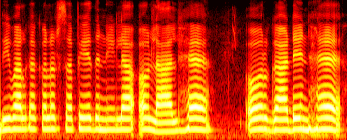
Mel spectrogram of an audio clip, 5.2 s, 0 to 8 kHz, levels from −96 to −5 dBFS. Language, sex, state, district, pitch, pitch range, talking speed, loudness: Hindi, female, Jharkhand, Palamu, 235 Hz, 225-240 Hz, 125 wpm, -13 LUFS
